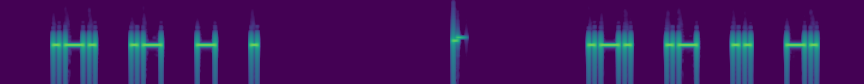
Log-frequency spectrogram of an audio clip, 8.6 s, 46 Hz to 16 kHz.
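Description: Morse code tones at 20 words per minute: a steady mid-pitched beep keyed into quick dots and dashes, two bursts of characters separated by a pause broken only by a single soft click.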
